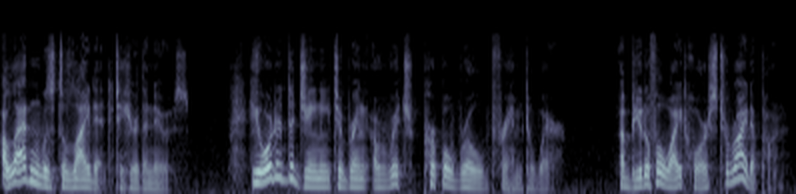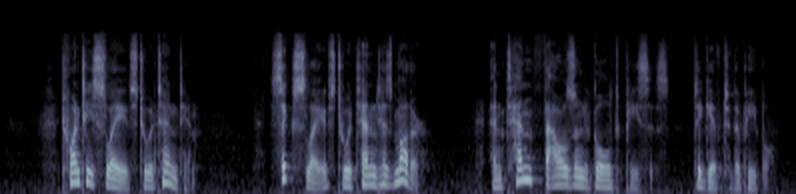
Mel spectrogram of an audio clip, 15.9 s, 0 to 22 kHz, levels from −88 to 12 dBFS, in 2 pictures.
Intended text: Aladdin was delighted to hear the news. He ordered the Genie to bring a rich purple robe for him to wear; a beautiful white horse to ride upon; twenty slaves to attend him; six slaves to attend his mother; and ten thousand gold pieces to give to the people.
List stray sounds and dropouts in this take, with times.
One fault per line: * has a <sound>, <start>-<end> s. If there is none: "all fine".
all fine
